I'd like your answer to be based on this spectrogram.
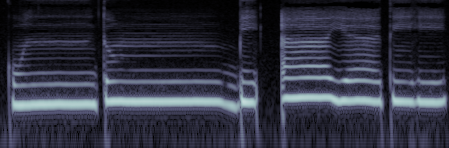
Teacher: میم کی آواز کو چھپائیں گے، اس طرح کی ہوٹوں کو بس ہلکے سے بند کریں گے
